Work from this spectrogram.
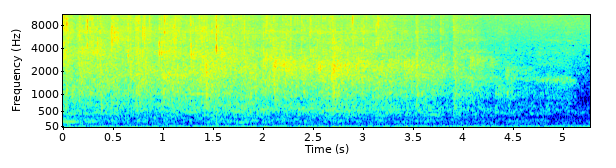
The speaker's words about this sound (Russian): Да и тут можно сдать огромные аплодисменты Господу.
